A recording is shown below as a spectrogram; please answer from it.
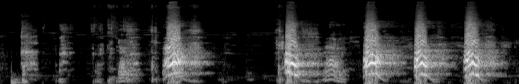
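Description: A dog gives a run of sharp, loud barks after some softer, broken vocal sounds.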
